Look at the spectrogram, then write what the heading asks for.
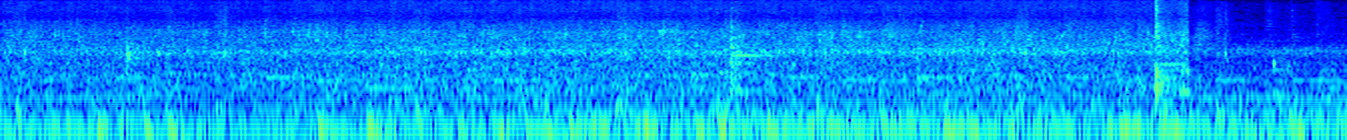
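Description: Chicken pieces and ginger-garlic paste frying in hot oil over a full flame: a steady sizzle that cuts off with a click near the end.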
